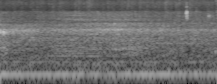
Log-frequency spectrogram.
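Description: A steady low hum under faint background noise, with no speech.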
